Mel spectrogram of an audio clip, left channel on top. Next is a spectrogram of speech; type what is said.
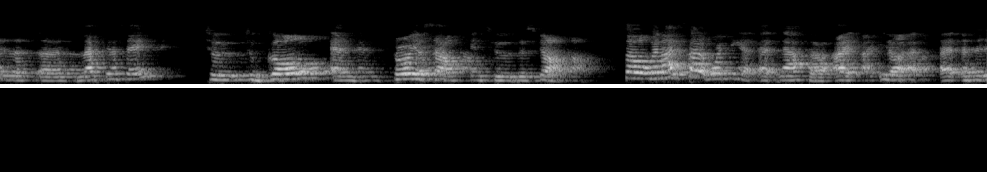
a Latin saying, to go and throw yourself into this job. So when I started working at NASA, as an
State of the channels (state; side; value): silent; right; digital silence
